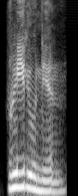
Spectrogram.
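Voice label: "reunion", Indian English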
